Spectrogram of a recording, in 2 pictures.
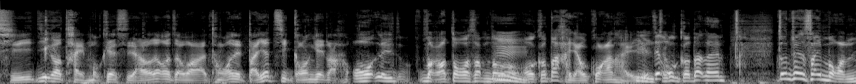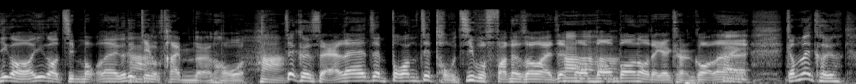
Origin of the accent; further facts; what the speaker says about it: China; 呢啲踎刺，我哋中国人先用到噶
